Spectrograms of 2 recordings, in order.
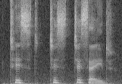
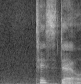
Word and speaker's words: Tisdale: Oh, Tisdale. I did spell it wrong. Tisdale. Dale kind of makes sense because it's like Elladale, which is where I was born. And it's like Telltale.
